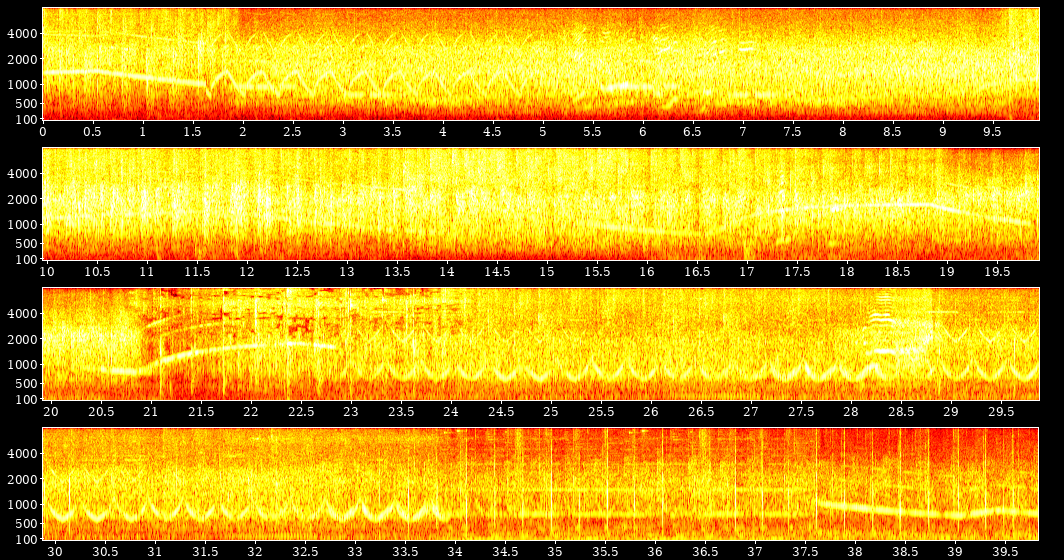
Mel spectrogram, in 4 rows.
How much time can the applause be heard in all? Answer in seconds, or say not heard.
40 s.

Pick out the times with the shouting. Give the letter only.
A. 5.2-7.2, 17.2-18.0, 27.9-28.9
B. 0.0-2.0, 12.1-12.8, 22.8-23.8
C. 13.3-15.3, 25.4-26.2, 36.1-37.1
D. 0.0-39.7
A.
